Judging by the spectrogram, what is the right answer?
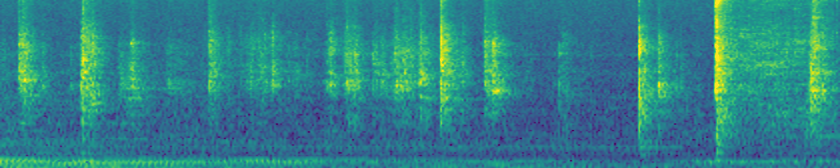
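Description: Light clicks and clinks of kitchen utensils being handled at a stove, a dozen or so irregular taps with the sharpest knock about five and a half seconds in. A low hum fades out over the first two seconds.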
